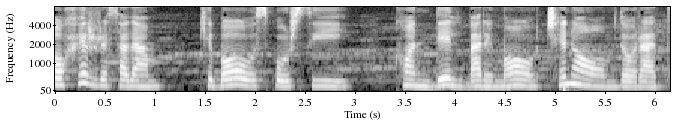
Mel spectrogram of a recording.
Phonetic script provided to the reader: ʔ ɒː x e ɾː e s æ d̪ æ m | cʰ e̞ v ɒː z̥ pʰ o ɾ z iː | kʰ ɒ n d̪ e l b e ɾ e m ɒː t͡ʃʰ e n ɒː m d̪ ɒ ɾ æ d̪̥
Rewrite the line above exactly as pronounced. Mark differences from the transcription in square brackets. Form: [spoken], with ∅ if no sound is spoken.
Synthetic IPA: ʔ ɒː x e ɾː e s æ d̪ æ m | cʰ e̞ [b] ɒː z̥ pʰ o ɾ [s] iː | kʰ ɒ n d̪ e l b [æ] ɾ e m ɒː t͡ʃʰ e n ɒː m d̪ [ɒː] ɾ æ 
